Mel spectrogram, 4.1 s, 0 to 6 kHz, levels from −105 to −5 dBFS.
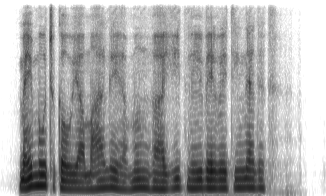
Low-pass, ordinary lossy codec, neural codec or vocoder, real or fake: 5.4 kHz; none; codec, 16 kHz in and 24 kHz out, 0.4 kbps, LongCat-Audio-Codec, two codebook decoder; fake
